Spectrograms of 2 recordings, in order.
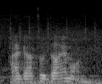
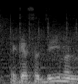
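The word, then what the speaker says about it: Agathodaimon: And yes, Agato Daimon. It's not Agatha Demon or anything like that. It's a name from ancient Greece, Greek mythology.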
